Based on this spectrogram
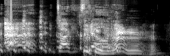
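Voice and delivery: slow, laughing through the words; can't keep a straight face, slow. Acted. Parker laughing as he meets the talking skeleton. Player character startled by skeleton.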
